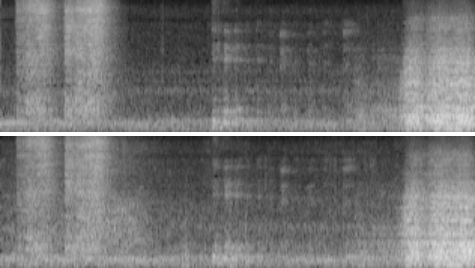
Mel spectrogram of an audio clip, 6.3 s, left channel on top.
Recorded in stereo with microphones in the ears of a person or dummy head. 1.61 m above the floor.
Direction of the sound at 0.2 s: 60° left (ahead or behind).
